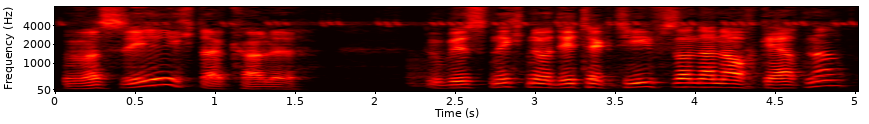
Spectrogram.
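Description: A jovial uncle from a children's radio play. He has a mid-pitched voice that swings widely in melody. He teases and talks down in a patronising way. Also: very animated, unhurried. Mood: teasing, patronising. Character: jovial, teasing, patronising uncle, adult man. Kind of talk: 1970s German children's radio play acting.

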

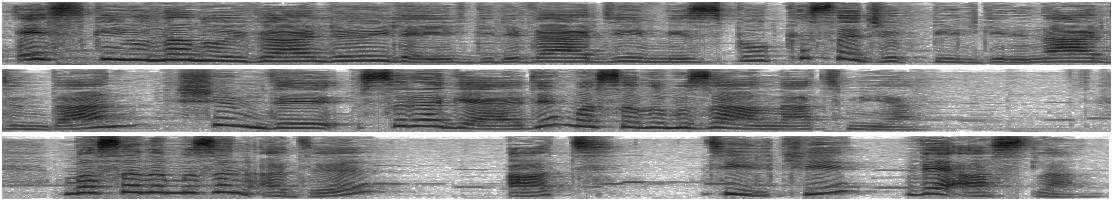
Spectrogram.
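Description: Animated woman storyteller for children. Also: a little high, unhurried, faint music behind. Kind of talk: expressive scripted narration of a folk tale for children.

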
